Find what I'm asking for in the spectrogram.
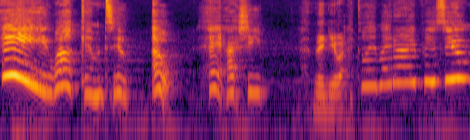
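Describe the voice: A female-sounding put-on character voice speaks at a moderate pace, extremely high in pitch with very wide pitch swings. Faint music plays in the background.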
